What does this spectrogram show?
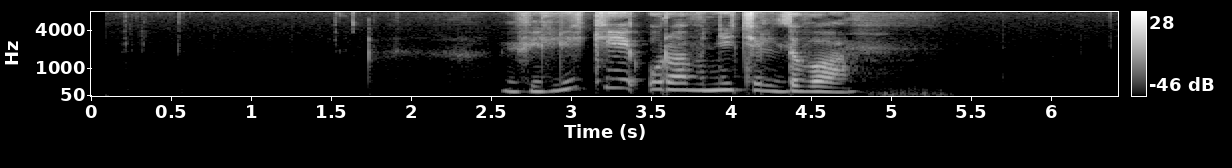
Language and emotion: Russian, neutral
